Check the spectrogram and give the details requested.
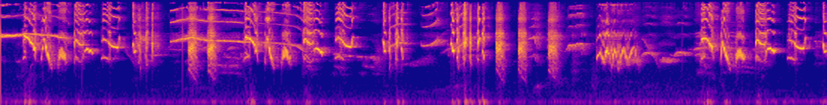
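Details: An oriental magpie-robin in aggressive fighting song, used as a lure to stir others into replying: a continuous, busy flow of piercing whistles, long thin slides, scratchy notes and rapid trills with hardly a break.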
